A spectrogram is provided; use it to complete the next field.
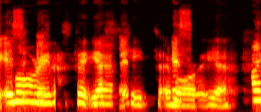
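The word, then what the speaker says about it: Mori: way through the books, people say things that rhyme in English with their names so that you know how to say them. So it's Kate and Maury.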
